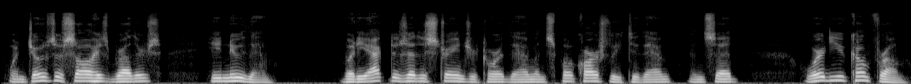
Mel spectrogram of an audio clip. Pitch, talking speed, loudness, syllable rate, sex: 135 Hz, 185 wpm, -17 LUFS, 5.1 syllables/s, male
